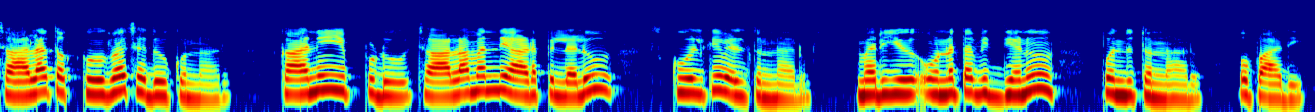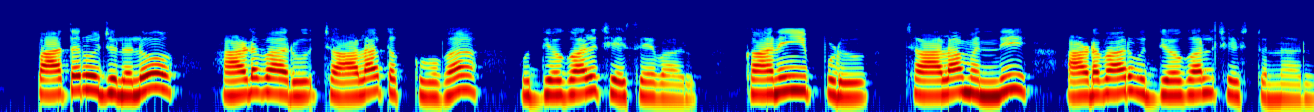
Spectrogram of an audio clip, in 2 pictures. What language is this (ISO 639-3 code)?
tel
